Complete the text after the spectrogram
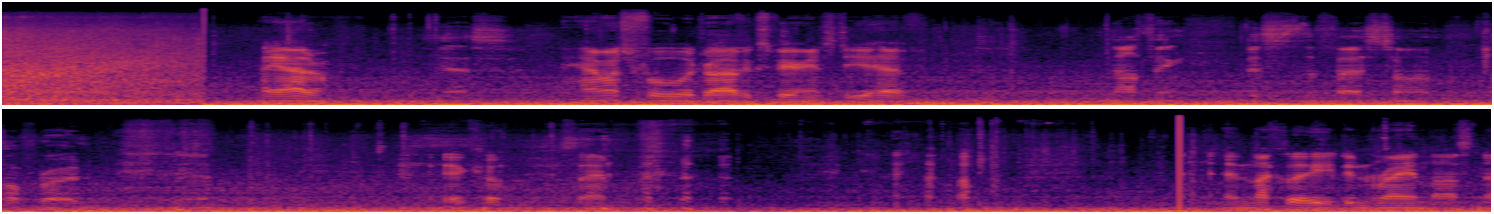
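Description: Tyres crunch and rattle on a gravel road.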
